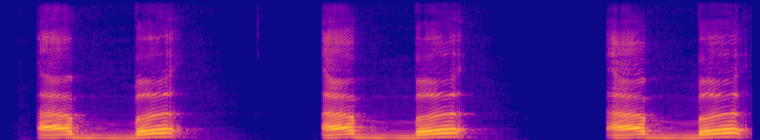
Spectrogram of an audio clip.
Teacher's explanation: با کو پڑھنے کے بعد آواز کو ختم نہیں کریں گے بلکہ آواز کو تھوڑی دیر کے لیے روکیں گے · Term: تشدید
